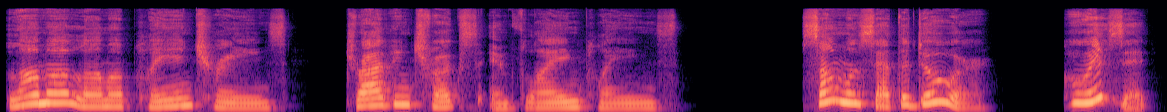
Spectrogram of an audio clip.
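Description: A woman reading a children's picture book aloud in an expressive, deliberate, sing-song way for young listeners. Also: medium pitch, slightly rough. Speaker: storybook reader and host of a read-aloud channel.

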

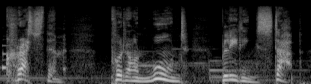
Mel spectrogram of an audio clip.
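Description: Terse feral boy, swooping pitch. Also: very animated, takes it slowly. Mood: matter-of-fact. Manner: speaks in clipped broken English. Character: feral young wolf-raised boy, terse and earnest. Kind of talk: video game character acting. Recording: game music behind the voice. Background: game music.

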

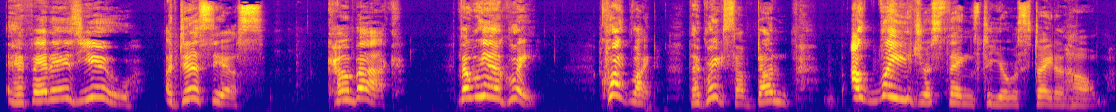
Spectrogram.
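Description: A frightened, wheedling suitor from an epic storybook, acted by a woman. He is glib and placating, pleading urgently in a high voice. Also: very animated, slow pace, heavily acted.

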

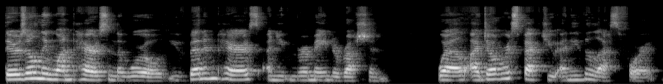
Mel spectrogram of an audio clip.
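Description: A woman's voice: mid-range voice, fairly quick, reverberant, close to an everyday voice. A woman voicing a merry, good-natured French army captain who brags ceaselessly about his battles. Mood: expansive. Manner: lively, talks ceaselessly, good-natured bragging. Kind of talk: audiobook character reading.

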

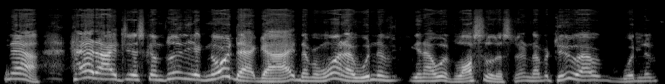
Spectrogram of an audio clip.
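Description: A man talking casually as a podcast host, halting and repeating himself, often dropping in "you know". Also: sits high, animated, sharp tone, breathy edge.

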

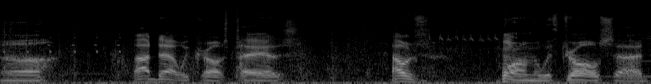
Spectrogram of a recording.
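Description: An actor playing a rugged, patient Wild West outlaw in a video game, with an American accent and a plain, understated, folksy drawl. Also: male voice, deep voice, animated, takes it slowly, creaky, bright, forceful tone, a little hiss or hum, full character voice. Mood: wry, easygoing. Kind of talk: naturalistic video game acting.

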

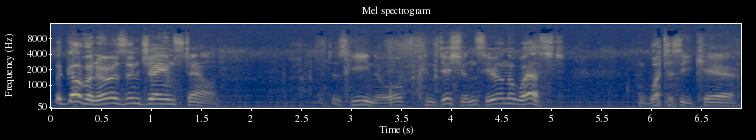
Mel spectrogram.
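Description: A man's voice: a little high, big pitch swings, normal speed, a little hiss or hum. An actor playing a shrewd colonial frontiersman in a history audio drama, persuading in an insinuating, theatrical way. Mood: goading. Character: shrewd, scheming colonial frontiersman urging rebellion.

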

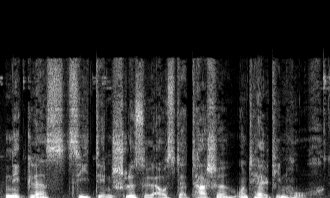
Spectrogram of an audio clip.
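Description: A man's voice: fairly low pitch, big pitch swings, unhurried, husky, heavily acted. A man narrating a children's detective audio play as a scripted storyteller.

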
